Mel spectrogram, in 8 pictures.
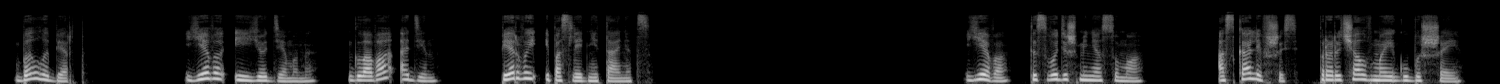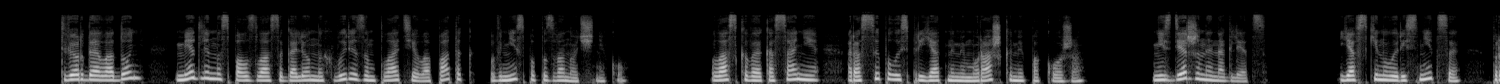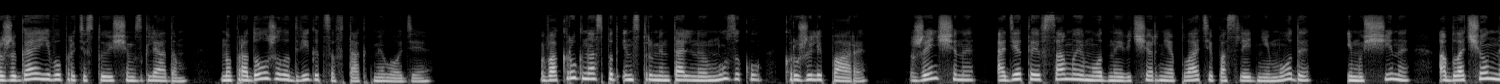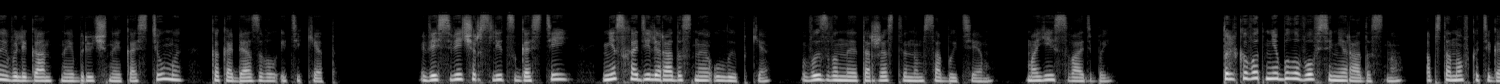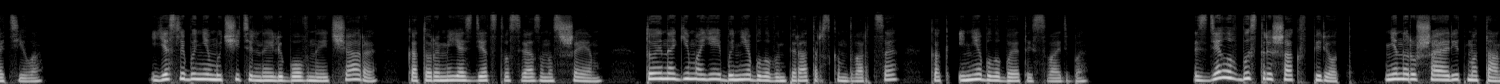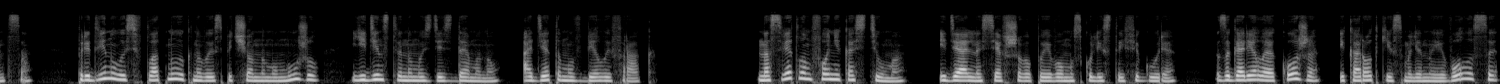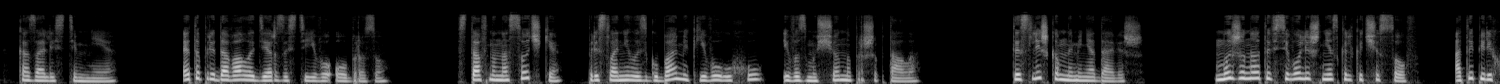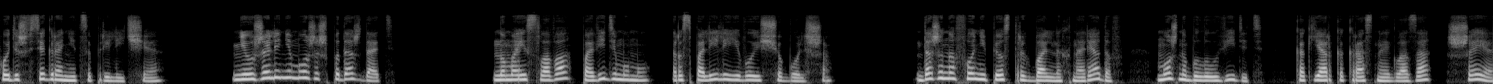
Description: Aудиокнига Ева и ее демоны Автор Белла Берт Читает аудиокнигу Авточтец ЛитРес.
